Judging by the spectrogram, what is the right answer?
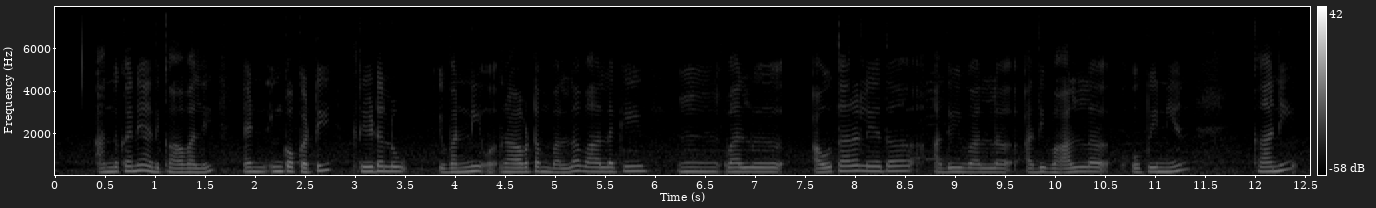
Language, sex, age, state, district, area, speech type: Telugu, female, 30-45, Andhra Pradesh, Nellore, urban, spontaneous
